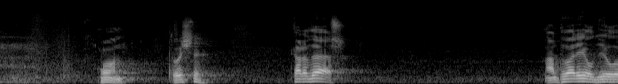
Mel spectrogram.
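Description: A middle-aged man speaks in short, heavy phrases close by, with pauses between them.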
